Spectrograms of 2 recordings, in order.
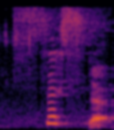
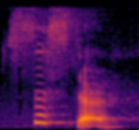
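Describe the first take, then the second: First: Soft whispered Sister, high and breathy. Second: Said in the usual way. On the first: Shown as a demonstration. Teacher whispers Sister to the children. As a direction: whisper the word Sister like a secret. Teacher models word for kids.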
